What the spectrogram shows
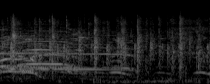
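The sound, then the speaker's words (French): An audience applauds a magician with steady, dense clapping throughout, mixed with cheering voices and some talking over the noise, moderately loud. “Tout le monde ensemble, bonne main d'applaudissement”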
